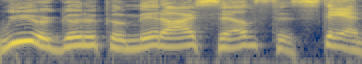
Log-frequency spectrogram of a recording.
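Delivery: very loud, booming announcer-guy voice. Quoting what they announced, the speaker switches to an announcer guy voice. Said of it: "like announcer guy voice".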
